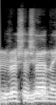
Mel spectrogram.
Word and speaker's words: Rosh Hashanah: It's Rosh Hashanah. Is that how you say it? Rosh Hashanah? Rosh Hashanah, yes.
